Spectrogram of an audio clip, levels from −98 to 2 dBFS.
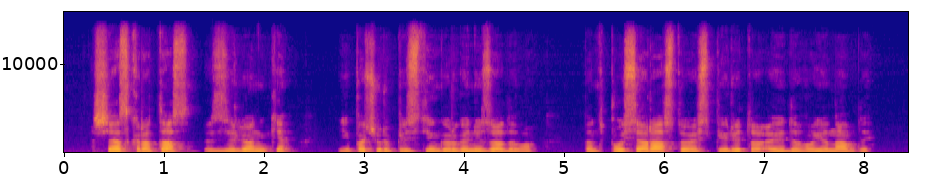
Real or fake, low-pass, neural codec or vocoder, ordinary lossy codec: fake; 14.4 kHz; vocoder, 44.1 kHz, 128 mel bands, Pupu-Vocoder; AAC, 96 kbps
